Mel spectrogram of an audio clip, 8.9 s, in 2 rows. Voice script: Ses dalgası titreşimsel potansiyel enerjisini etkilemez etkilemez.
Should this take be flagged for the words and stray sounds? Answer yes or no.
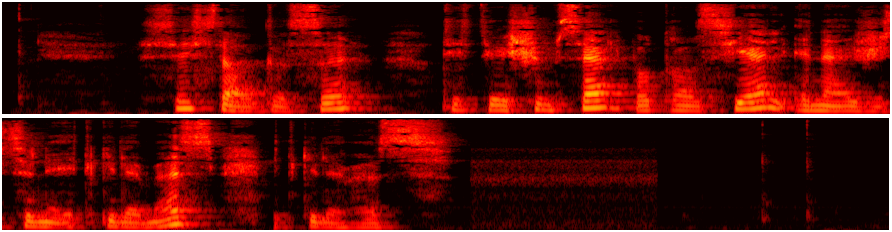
no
